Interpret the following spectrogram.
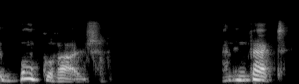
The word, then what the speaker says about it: courage: The word is courage. You pronounce it as courage.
